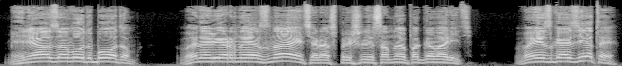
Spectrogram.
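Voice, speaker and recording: A man voicing a dignified hermit who has lived by a waterfall for decades, speaking loudly, almost shouting. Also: medium pitch, slow, dry recording, clean studio sound, natural voice. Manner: loud, near-shouting delivery.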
